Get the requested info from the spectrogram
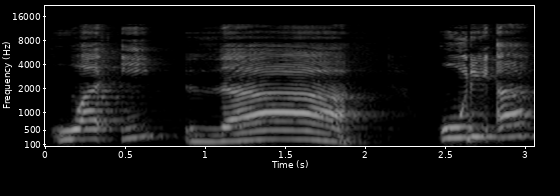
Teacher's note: ذا الف مدہ، یہ لمبا ہوگا کتنا؟ 2 سیکنڈ کے حساب سے، 2 کاؤنٹس کے حساب سے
